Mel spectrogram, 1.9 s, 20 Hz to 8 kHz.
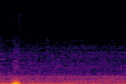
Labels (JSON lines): {"label": "anthrophony, boat engine", "recorder": "SoundTrap 300"}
